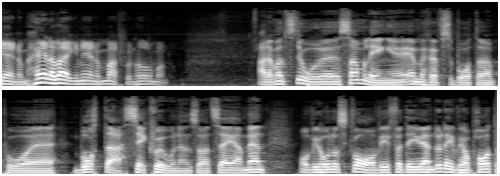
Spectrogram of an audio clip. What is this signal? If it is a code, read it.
Speech in Swedish. There is no code.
